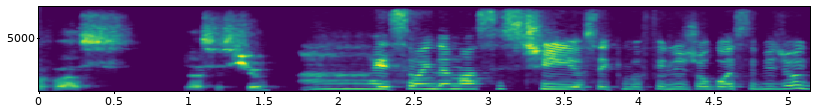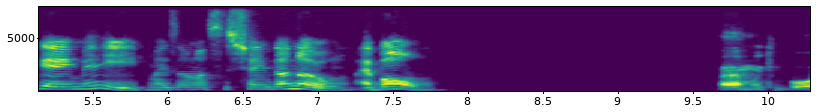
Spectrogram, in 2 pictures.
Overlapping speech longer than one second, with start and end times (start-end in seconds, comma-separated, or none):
none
